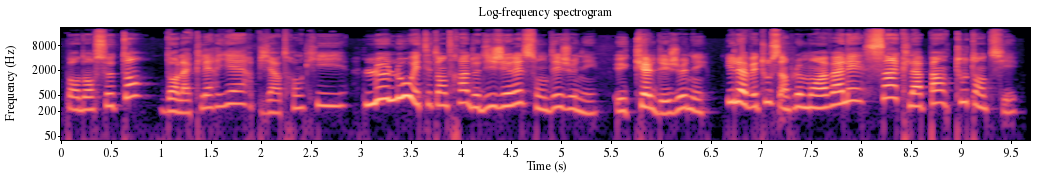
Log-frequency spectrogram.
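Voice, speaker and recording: Woman, storyteller, children's tale read aloud, lively, expressive, high voice. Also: moderate pace, hardly any pauses.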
